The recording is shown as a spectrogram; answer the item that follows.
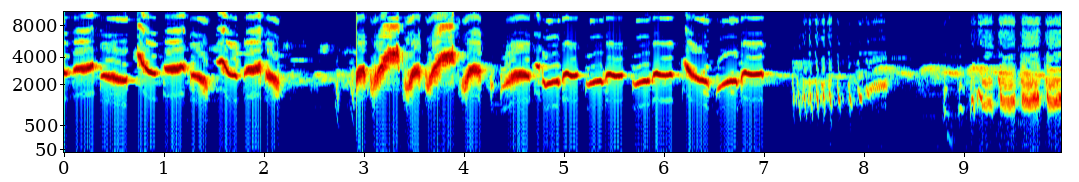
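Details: Chinese hwamei giving morning song for voice training: rich varied whistled phrases, looping up and down, in rapid succession, followed by softer chattering and buzzy notes in the last seconds.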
